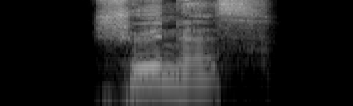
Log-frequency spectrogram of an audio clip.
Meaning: strong/mixed nominative/accusative neuter singular of schön
- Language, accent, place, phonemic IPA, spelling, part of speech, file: German, Germany, Berlin, /ˈʃøːnəs/, schönes, adjective, De-schönes.ogg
